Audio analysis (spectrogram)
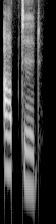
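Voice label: "opted", US English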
